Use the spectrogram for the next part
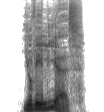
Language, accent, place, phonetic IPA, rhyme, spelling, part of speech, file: German, Germany, Berlin, [juveˈliːɐ̯s], -iːɐ̯s, Juweliers, noun, De-Juweliers.ogg
- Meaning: genitive singular of Juwelier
